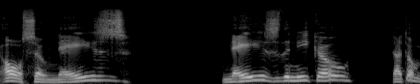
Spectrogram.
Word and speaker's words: Naz: And Steve, Naz is pronounced with a long A. Oh, so Naze?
